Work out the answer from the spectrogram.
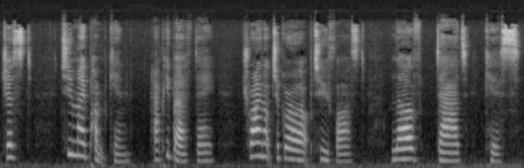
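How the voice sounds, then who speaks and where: A woman reading a children's story aloud as an audiobook narrator. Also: fairly high pitch. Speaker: audiobook reader.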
